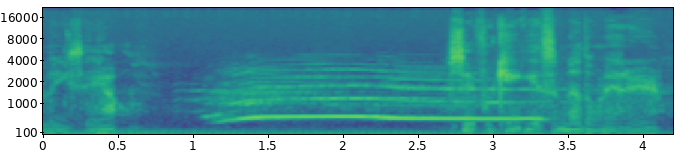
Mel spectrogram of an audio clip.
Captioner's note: coonhound hounding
